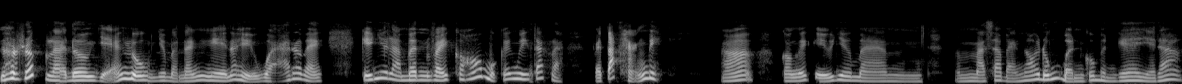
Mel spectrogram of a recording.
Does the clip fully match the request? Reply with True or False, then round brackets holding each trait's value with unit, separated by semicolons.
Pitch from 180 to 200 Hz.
True (190 Hz)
